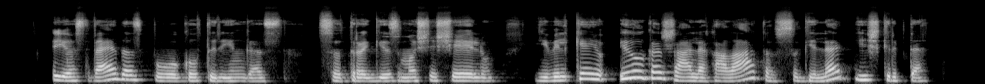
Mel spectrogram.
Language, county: Lithuanian, Panevėžys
